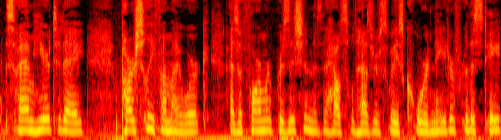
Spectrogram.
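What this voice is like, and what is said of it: Very hoarse, strained voice. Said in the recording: “I have terrible laryngitis. I'll do my best. I'm sorry.”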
